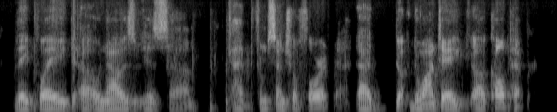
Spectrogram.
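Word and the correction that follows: Daunte Culpepper: Yeah, am I saying that right? – Dante Culpepper? – Yep, I think he played against Nebraska when he was in college.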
